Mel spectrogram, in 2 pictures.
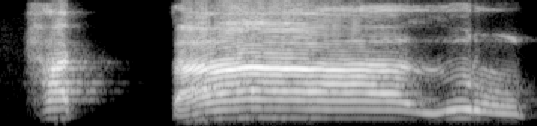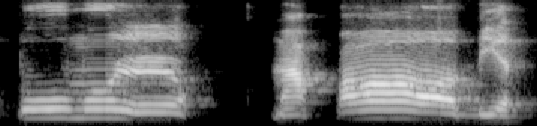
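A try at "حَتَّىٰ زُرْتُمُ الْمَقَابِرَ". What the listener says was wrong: bagus.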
